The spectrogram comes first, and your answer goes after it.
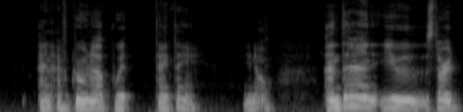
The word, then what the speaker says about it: Tintin: and all that, and you hear Americans say Tintin, and they can't. They just can't. They cannot say it right.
